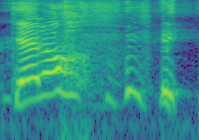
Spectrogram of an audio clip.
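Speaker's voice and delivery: high, loud get-off with a laugh; mock shove-off. Mom imagining shaking off a clingy pet, loud and laughing. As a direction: brush off a clingy cat, laughing. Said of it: "I'd be like".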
